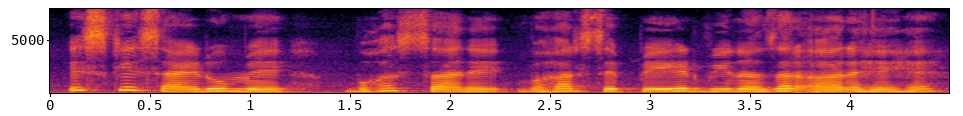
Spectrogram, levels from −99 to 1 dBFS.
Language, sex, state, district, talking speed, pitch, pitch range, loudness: Hindi, female, Uttar Pradesh, Lalitpur, 175 wpm, 205 Hz, 200-220 Hz, -14 LUFS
